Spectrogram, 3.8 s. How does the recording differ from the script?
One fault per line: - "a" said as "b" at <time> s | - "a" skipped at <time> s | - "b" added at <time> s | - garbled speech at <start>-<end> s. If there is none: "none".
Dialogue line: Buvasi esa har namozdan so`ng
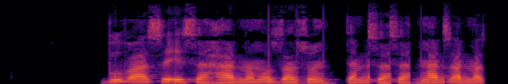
- garbled speech at 2.6-3.6 s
